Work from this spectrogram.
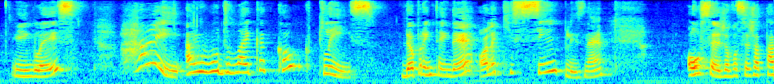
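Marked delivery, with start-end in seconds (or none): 1.2-3.7 polite request. Shown as a demonstration. Polite order demo.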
